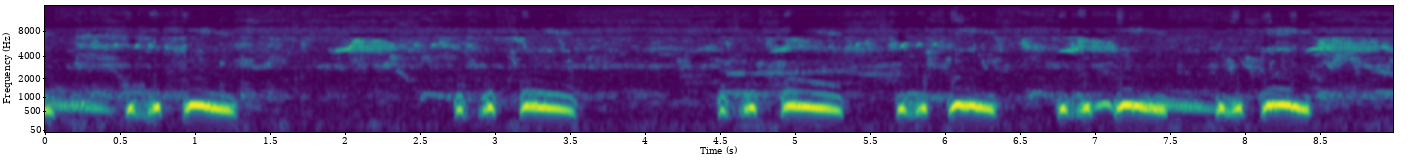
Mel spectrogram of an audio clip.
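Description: Spotted dove giving soft, low, slightly hoarse coos in short phrases of two to four notes, each phrase a few seconds apart, over quiet background.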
